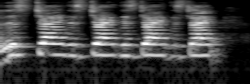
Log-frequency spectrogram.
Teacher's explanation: The s and the J would blend together.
